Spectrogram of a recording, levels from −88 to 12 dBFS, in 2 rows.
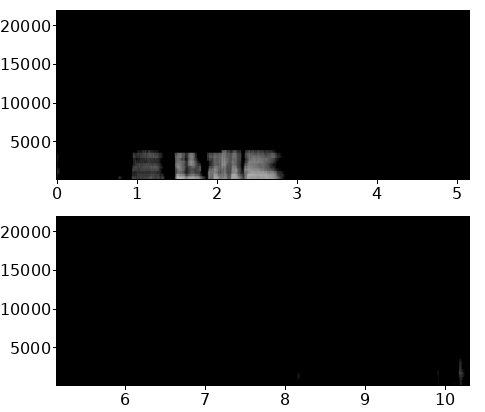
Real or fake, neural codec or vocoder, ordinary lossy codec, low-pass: fake; codec, 16 kHz, 4 kbps, FreqCodec, smaller model; MP3, 32 kbps; 3.6 kHz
